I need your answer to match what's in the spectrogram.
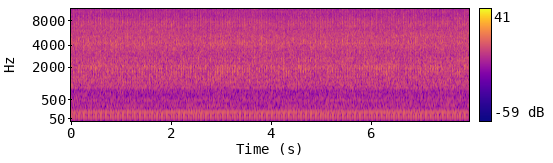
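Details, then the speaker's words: Old MTD Snowflite 826 snowblower, 8 hp, 26-inch cut, electric start, carb good, choke off after warming, blowing snow: steady, even single-cylinder drone with no surging, misses or knocks; runs normally, throws less far than newer ones. "okay she works pretty good the old ones don't throw as far as the new ones it does work pretty good though"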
